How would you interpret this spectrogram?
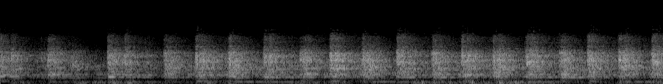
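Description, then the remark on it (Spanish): A wooden bell, a wooden percussion instrument rather than a metal bell, clacks in a steady, rapid rhythm, about three hollow knocks per second, loud and even throughout, with no voices. “Sí, esto que estamos escuchando no son campanas, pero tiene algo que ver también, ¿no?”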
